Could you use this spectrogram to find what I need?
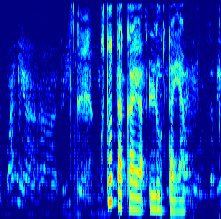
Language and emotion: Russian, neutral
